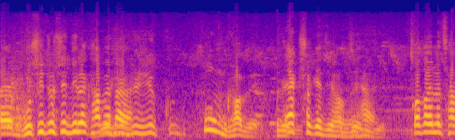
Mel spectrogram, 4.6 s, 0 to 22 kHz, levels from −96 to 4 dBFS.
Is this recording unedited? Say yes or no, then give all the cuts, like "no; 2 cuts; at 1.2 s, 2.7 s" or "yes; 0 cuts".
no; 1 cut; at 2.7 s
